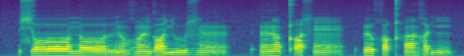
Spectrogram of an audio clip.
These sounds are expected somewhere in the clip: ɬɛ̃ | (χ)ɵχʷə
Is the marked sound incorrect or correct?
incorrect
